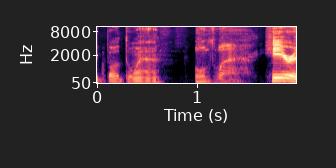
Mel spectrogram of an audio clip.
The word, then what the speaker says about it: Beaudoin: The yes, French Canadian pronunciation would be Beaudoin. Baudouin. Here Yeah. it's pronounced every which way, like Bedoin and Bowden and Doink, Bodwin.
